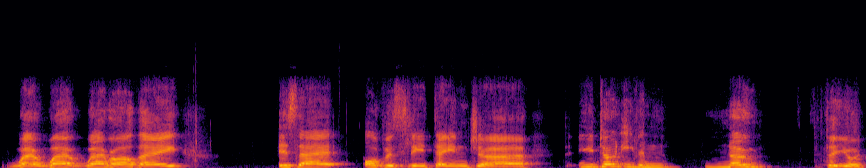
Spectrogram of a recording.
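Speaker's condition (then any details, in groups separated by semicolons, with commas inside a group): Speech impairment, word-finding; word-finding difficulty, speech feels fine internally, initially no speech, comprehension intact, long unable to form sentences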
